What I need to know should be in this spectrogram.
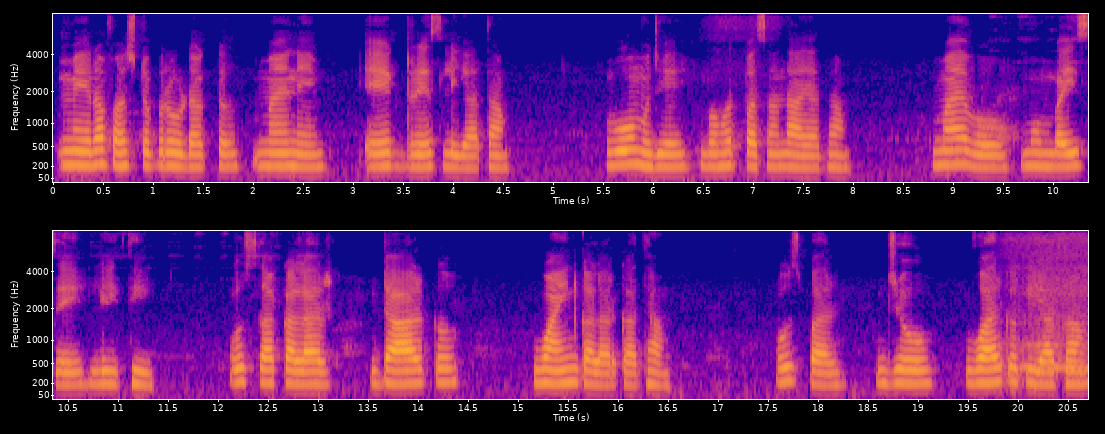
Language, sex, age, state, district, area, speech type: Urdu, female, 18-30, Maharashtra, Nashik, urban, spontaneous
